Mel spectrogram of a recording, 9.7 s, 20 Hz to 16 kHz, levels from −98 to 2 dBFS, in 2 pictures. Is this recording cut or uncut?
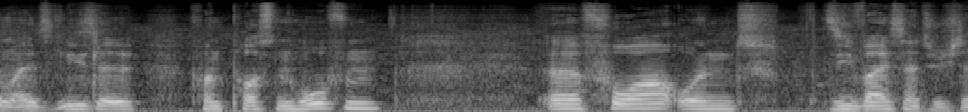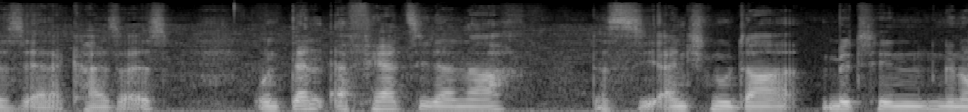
uncut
